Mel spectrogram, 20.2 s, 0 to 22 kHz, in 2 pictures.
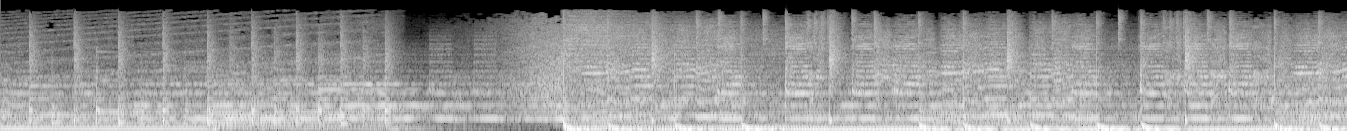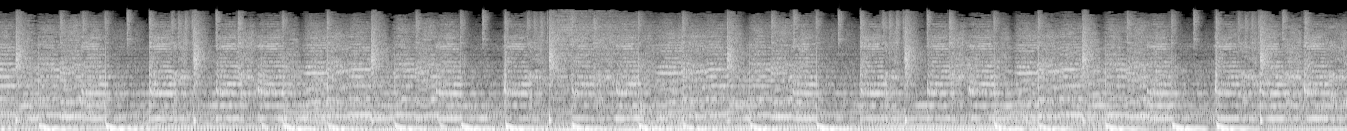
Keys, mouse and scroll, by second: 1.6 click, 2.0-2.3 scroll up 2, 2.3-3.5 middle drag, 3.5-4.5 drag, 4.5 middle click, 5.2 alt+x, 7.1 middle click, 8.0 click, 9.0-12.0 shift+drag, 13.9-14.2 middle drag, 14.2 click, 14.7 scroll down 2, 14.8-15.2 middle drag, 15.2 scroll up 3, 15.6 click, 15.8 scroll down 2, 16.0-16.8 middle drag, 16.8 ctrl+1, 17.9-19.1 middle drag, 19.1 ctrl+z, 19.4 click, 19.7 scroll down 2, 19.8-20.2 middle drag.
